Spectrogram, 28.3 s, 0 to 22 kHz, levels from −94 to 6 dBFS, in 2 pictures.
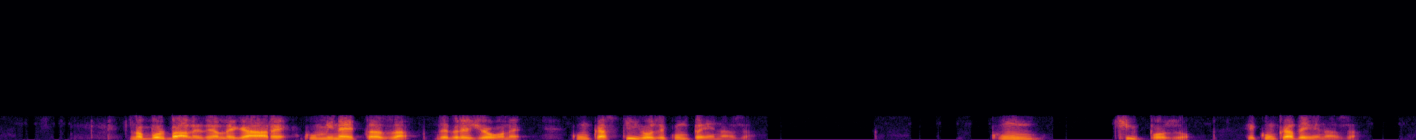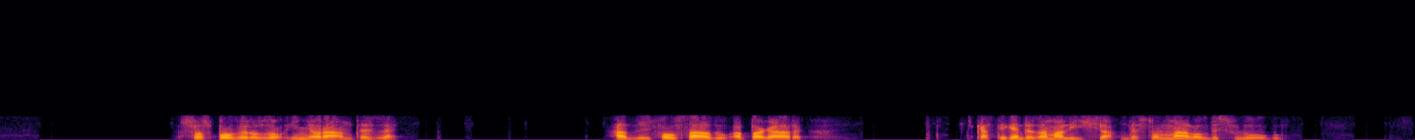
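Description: The clip is speech carried through the GSM full-rate codec for its whole length. The band runs only from about 250 Hz to 3.7 kHz, so it sounds thin and boxed in. The codec damage is plainly audible. The speech has a coarse, buzzy grain, as if rasped. This comes from rebuilding the sound with a vocal-tract filter fed by a sparse pulse train. The overall character fits a 13 kbps full-rate GSM link.

Lost GSM frames cause three short faults. The first runs from 10.10 to 10.13 s. The second runs from 17.82 to 17.90 s. The third runs from 25.58 to 25.65 s, between "sa maliscia de" and "malos de su". In each gap the decoder repeats the last good frame. That gives a brief metallic, rough ring in place of real speech. The first gap points to one lost 20 ms frame. The later two fit about three frames, roughly 60 ms each.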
